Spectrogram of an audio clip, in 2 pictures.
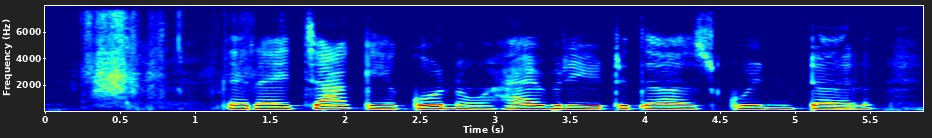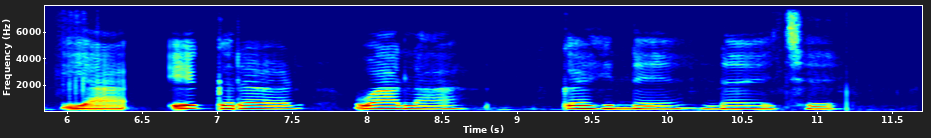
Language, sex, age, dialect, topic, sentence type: Maithili, female, 25-30, Angika, agriculture, question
